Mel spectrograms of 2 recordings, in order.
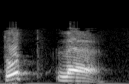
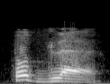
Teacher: لما أي واحد ما يهمس التاء تدلى، ممكن تتقلب التاء لدال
